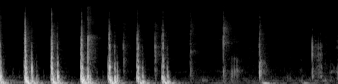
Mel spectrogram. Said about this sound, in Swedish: Mm, ah, okej, Okej. det, där förtjänar en liten applåd.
